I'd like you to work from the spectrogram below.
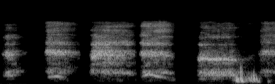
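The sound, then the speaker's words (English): A voice imitates heavy, anxious breathing: five loud, rasping gasps in quick succession, with short gaps between them. The final breath is longer and drags out. “I was just breathing so hard because it worried me so badly”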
